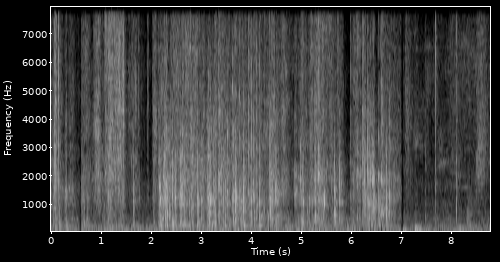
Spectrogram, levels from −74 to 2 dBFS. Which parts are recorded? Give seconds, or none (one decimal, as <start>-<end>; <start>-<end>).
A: 0.0-1.7; 3.7-6.8; 7.5-8.8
